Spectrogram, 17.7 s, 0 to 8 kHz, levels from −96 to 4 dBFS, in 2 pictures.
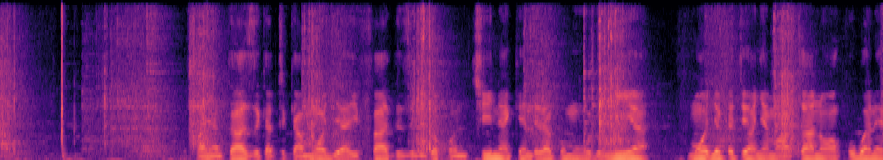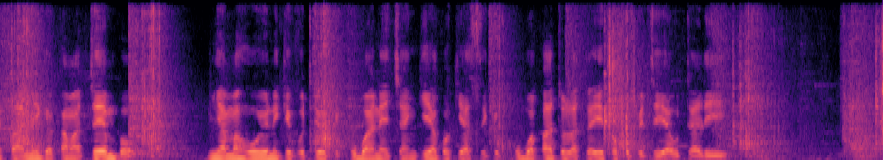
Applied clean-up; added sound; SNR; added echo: none; Tools; 12 dB; none.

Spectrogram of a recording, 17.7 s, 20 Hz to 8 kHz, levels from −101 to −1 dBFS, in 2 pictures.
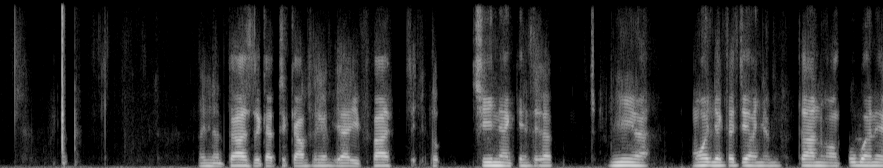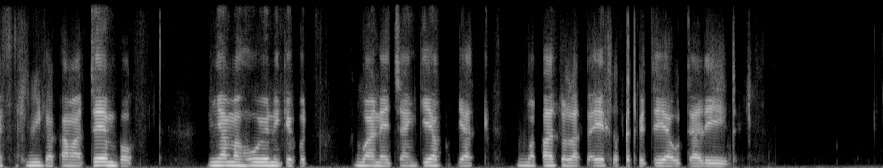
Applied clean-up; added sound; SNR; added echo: neural diffusion model UNIVERSE++.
